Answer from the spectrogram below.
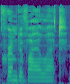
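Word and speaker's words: crème de violette: It's the same. Violette or violet. It doesn't matter.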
